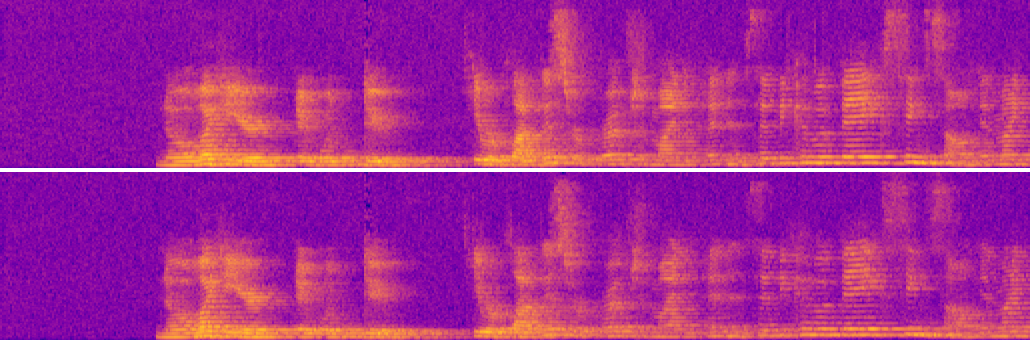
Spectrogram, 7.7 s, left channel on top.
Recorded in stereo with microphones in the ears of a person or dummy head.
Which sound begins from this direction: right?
A woman speaking, at 1.2 s.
